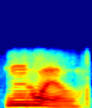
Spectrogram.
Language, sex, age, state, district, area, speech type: Assamese, female, 45-60, Assam, Charaideo, urban, conversation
